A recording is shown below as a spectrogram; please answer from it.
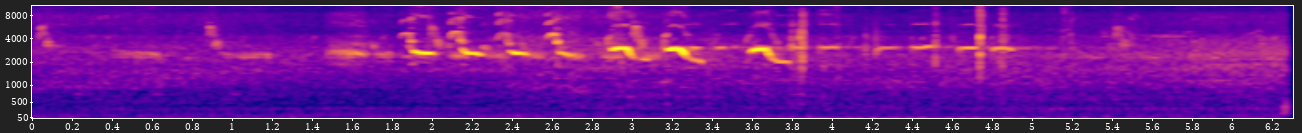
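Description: A songbird calling: a run of short, sharp chirps, each dipping in pitch, about three a second, starting about a second and a half in and tailing off near the end.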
